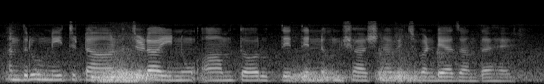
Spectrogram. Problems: background sounds at intervals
